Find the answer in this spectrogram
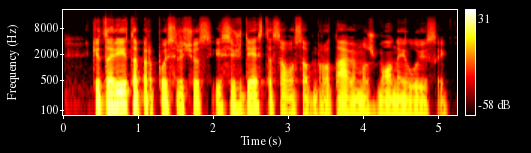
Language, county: Lithuanian, Vilnius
